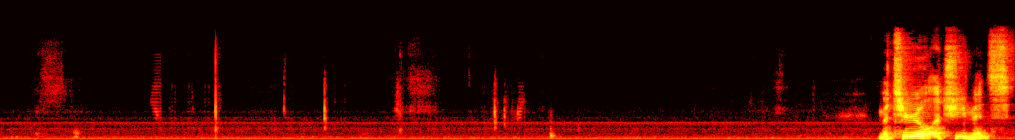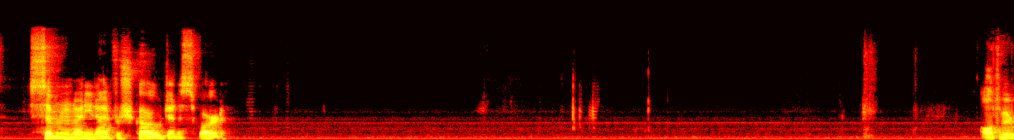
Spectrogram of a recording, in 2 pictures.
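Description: Cards tap and rustle softly in a man's hands.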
